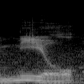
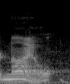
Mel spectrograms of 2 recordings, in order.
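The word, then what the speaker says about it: Niall: L says Scottish Gaelic pronunciation of the name is definitely Neil, but no shade on our friends and relations who are Nile.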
